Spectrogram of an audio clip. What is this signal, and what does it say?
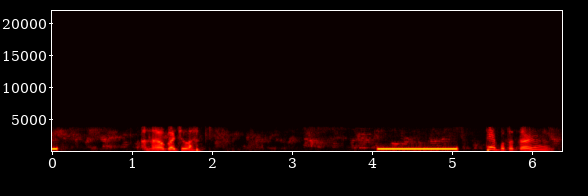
Ringback tone (Europe, 425 Hz), with speech.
